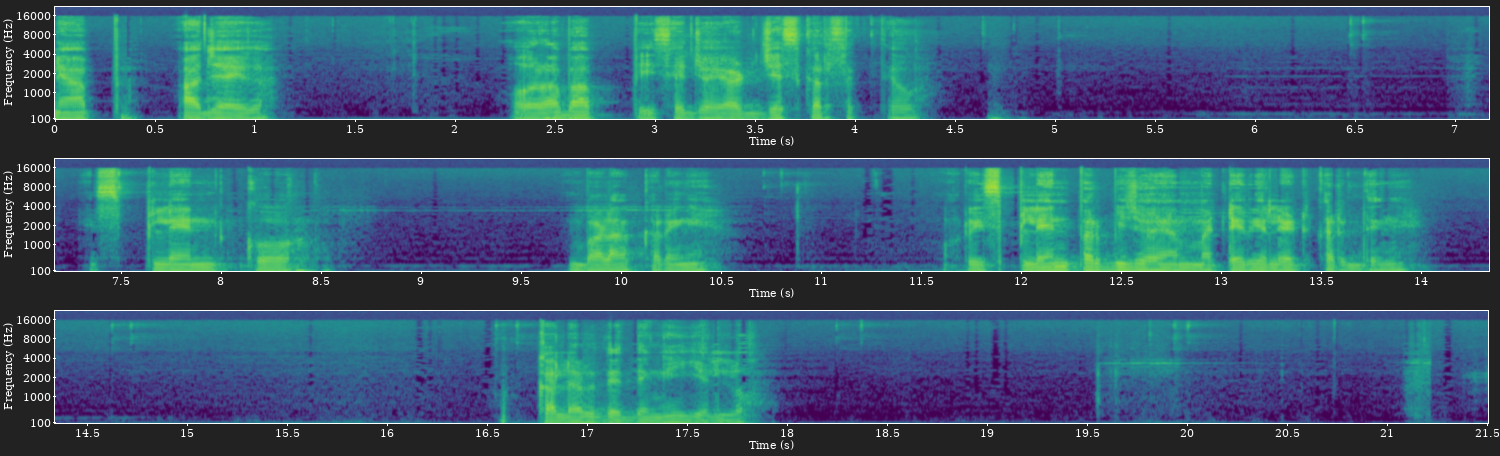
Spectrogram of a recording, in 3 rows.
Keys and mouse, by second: 2.4 g, 4.6 g, 8.3 s, 15.3 click, 16.5 click.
